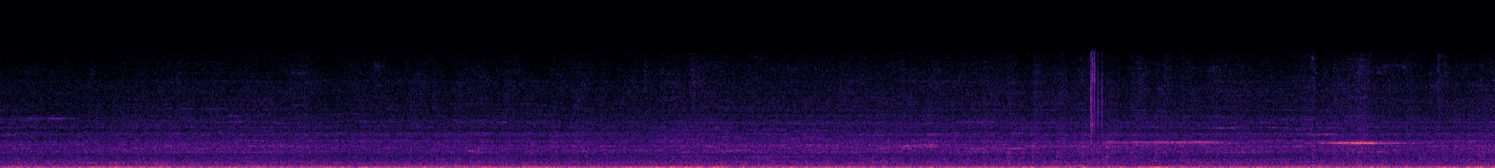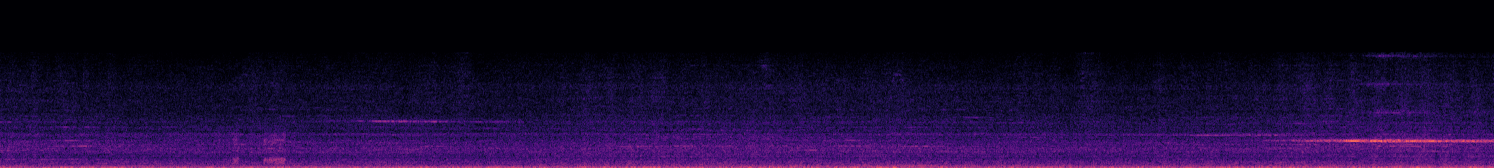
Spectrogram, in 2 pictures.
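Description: Empty coal hopper cars of a freight train rolling steadily past, with brief high wheel squeals about twelve and thirteen and a half seconds in and a longer squeal near the end.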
